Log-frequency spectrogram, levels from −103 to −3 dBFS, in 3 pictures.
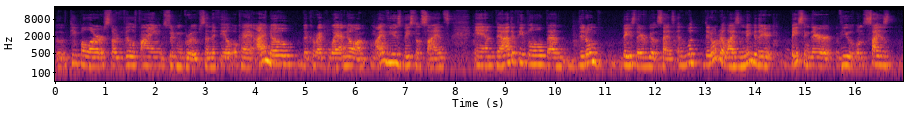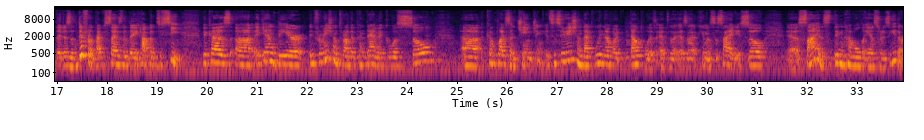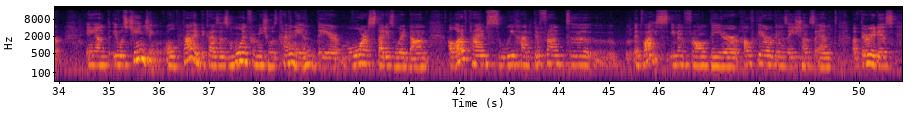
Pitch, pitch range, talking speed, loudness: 190 Hz, 175-215 Hz, 155 wpm, -32 LUFS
